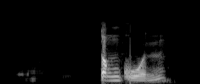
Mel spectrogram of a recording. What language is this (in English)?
Cantonese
